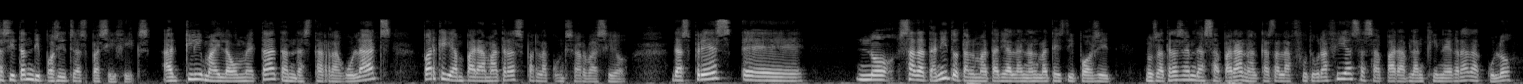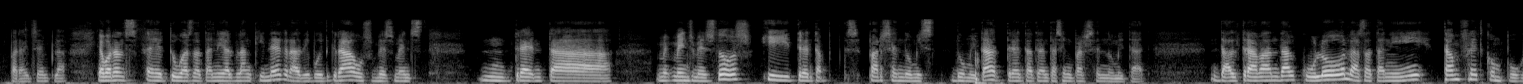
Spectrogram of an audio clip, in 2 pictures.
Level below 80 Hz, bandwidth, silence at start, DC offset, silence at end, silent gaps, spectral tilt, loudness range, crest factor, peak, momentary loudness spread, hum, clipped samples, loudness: -44 dBFS; 8.8 kHz; 0 s; under 0.1%; 0 s; none; -6 dB/octave; 4 LU; 18 dB; -4 dBFS; 11 LU; none; under 0.1%; -21 LUFS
